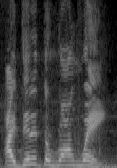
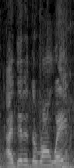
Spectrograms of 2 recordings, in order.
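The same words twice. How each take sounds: First: "I did it the wrong way" louder, falling at the end; emphatic admission. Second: "I did it the wrong way" with rising end on "way"; questioning realisation. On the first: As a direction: land "the wrong way" firmly, with a final fall. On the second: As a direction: ask "the wrong way" as if just noticing. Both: Real, not acted. Realises mistake, then repeats it.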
